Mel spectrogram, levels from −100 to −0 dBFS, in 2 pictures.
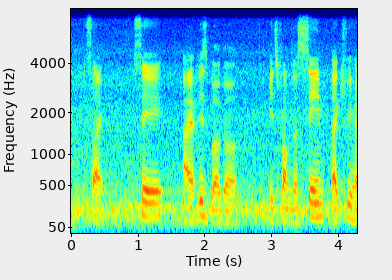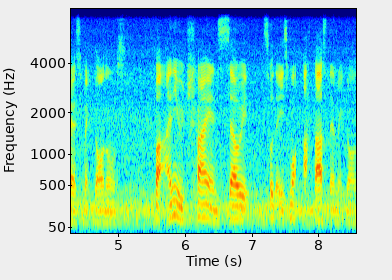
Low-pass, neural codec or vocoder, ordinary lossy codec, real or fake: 7.2 kHz; none; Opus, 64 kbps; real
